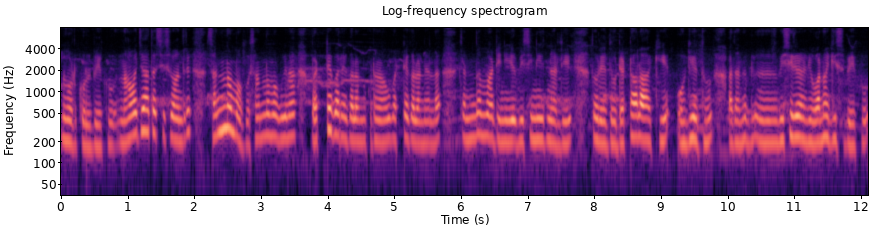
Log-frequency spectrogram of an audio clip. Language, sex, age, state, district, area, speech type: Kannada, female, 30-45, Karnataka, Dakshina Kannada, rural, spontaneous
